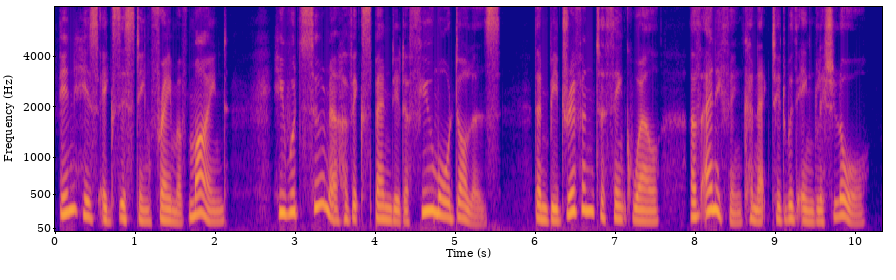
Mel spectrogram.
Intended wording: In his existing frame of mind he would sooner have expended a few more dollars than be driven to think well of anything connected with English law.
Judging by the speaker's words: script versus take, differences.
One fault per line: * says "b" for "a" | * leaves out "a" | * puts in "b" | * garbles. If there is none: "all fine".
all fine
